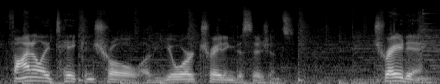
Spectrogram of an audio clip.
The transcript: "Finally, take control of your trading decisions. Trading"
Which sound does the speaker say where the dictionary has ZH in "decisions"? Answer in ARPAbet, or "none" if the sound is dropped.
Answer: ZH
